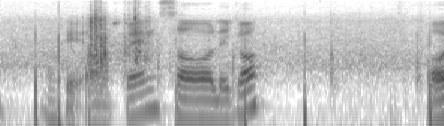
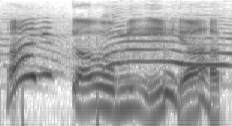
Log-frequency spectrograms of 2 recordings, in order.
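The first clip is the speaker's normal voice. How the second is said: much higher, slow cooing question; high slow baby talk; much slower than usual. Pretend. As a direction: coo at the crying baby. Asks the crying baby why.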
